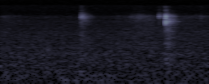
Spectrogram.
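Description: Near silence of room tone, with two faint short clicks a little under a second apart, the second one louder.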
